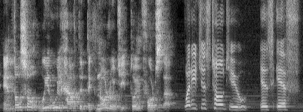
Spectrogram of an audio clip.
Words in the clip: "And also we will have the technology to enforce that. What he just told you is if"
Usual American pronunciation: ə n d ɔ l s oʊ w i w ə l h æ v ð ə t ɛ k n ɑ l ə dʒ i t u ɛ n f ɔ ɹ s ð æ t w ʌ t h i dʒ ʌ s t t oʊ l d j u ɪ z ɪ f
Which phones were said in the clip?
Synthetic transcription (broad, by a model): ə n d ɔ l s oʊ w i w ə l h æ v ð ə t ɛ k n ɑ l ə dʒ i t u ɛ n f ɔ ɹ s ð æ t w ʌ t h i dʒ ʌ s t t oʊ l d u ɪ z ɪ f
